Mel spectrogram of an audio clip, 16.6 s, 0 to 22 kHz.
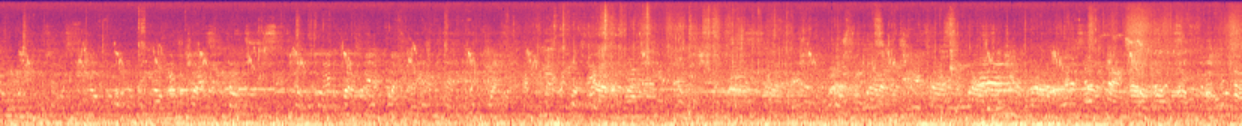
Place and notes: Helsingforser Str., Berlin - square ambience
Berlin Friedrichshain, square ambience in the neighbourhood of an urban gardening project, warm and sunny late winter early afternoon
(Sony PCM D50, Primo EM172)
Berlin, Germany, 16 February 2019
